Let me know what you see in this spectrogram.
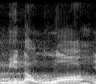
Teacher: minallah ini kita tebalkan disebut tafkhim karena sebelumnya ada fathah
